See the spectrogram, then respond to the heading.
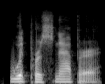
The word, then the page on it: Whippersnapper: American English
